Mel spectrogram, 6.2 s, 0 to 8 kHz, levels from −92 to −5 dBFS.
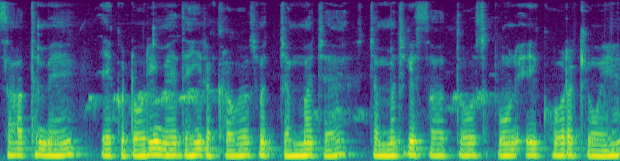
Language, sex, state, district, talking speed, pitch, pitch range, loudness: Hindi, male, Chandigarh, Chandigarh, 200 wpm, 115 Hz, 110-120 Hz, -15 LUFS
